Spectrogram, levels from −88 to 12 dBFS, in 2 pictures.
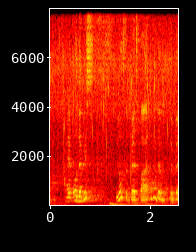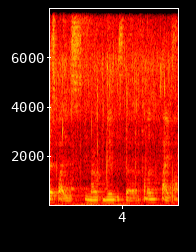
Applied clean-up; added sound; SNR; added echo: none; Frying (food); 7 dB; reverberation time 1.8 s.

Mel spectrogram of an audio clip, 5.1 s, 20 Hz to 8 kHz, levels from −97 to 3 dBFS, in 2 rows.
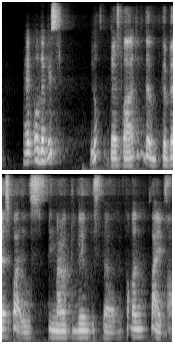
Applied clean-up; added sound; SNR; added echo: neural mask model DeepFilterNet 3.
